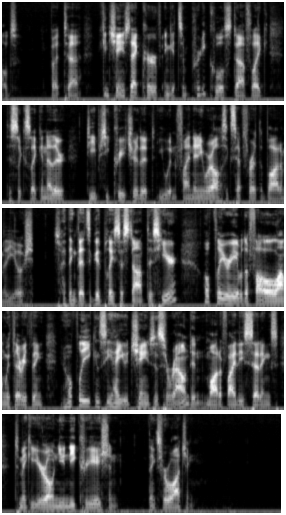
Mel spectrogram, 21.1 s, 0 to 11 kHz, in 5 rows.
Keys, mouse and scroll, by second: 0.7 middle click, 1.3 scroll up 2, 1.6-6.9 middle drag, 6.9-7.4 scroll down 1, 7.4-8.9 middle drag, 9.5-13.4 middle drag, 13.4 scroll down 5, 13.9-15.1 middle drag, 15.1-15.5 scroll down 4, 15.5 middle click, 16.4 click, 18.4-18.9 scroll down 5, 18.9-21.1 middle drag.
